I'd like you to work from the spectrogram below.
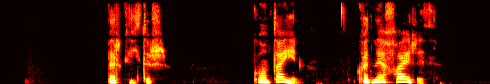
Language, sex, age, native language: Icelandic, female, 30-39, Icelandic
